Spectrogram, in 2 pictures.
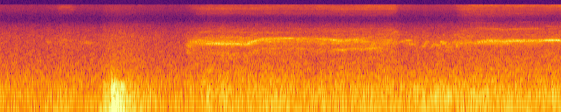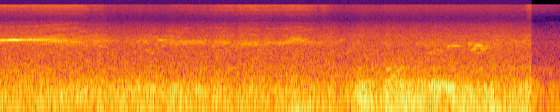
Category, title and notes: Sound effects > Objects / House appliances
Whistle from central heating radiator upper floor
Whistling sound of central heating radiator on the highest floor in the fall while opening the water with a key letting air out in the appartment building in Lithuania recorder with a mobile phone
autumn, boiling, city, Eastern, Europe, fall, fix, heating, high, house, household, industrial, khrushchevka, liquid, Lithuania, radiator, repair, season, steam, urban, water, whistle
